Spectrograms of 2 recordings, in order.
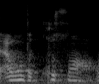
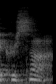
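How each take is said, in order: First: French-style croissant dropped into an English order; softer order with the pastry in a French accent. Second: Croissant in everyday English, hard R; American pronunciation. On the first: Acted. Customer ordering at a bakery, French accent on croissant. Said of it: "like, a French accent". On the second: Shown as a demonstration. Ordering here in America, American pronunciation of croissant. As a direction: say "croissant" the American way, R clearly sounded. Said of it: "we say croissant".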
